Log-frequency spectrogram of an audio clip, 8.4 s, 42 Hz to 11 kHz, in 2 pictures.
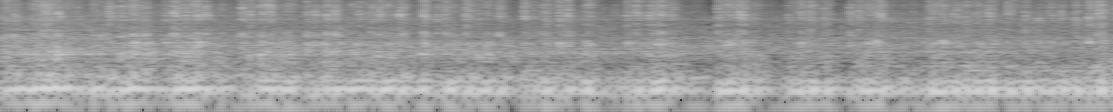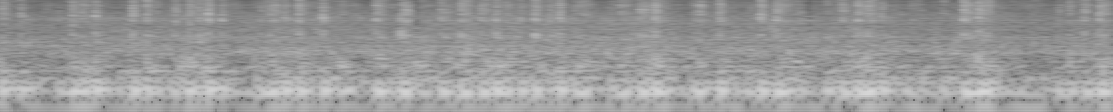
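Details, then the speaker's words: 2003 Mustang GT after a 4-valve engine swap and new mufflers: deep V8 with uneven lumpy idle and some clatter on revs; running rough, owner suspects a connector or wiring issue, possible water leak unchecked. "e a water leak somewhere didn't check that but cars running a bit rough um we still have i think a connector issue or wiring issue but let me start it up so you guys can hear it"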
